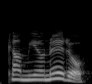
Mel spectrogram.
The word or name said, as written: camionero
